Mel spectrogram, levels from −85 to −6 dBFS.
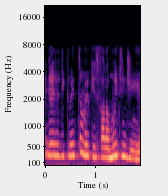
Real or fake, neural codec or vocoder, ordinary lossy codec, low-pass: real; none; none; none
